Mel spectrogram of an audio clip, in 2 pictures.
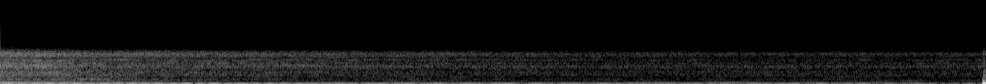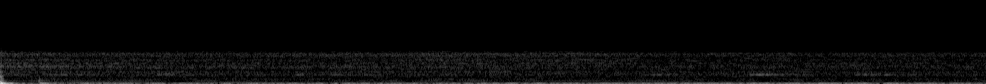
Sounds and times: metalic constructions of abandoned viaduct 0.0 - 19.7

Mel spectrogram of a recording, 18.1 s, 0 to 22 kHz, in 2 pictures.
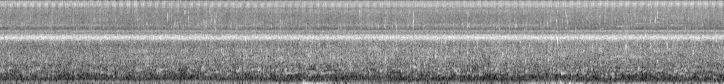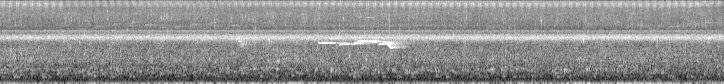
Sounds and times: Bird calls 13.0 - 14.1

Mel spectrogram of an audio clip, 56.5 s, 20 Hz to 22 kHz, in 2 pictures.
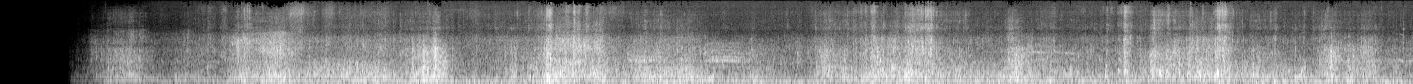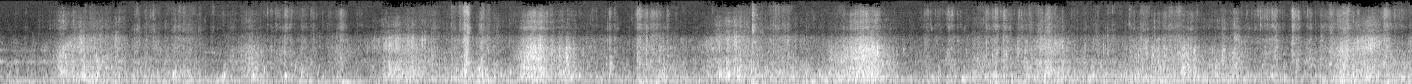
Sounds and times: moored yachts and smaller vessels 1.6 - 56.5

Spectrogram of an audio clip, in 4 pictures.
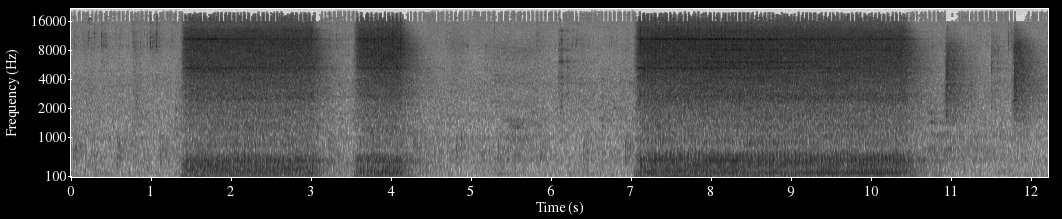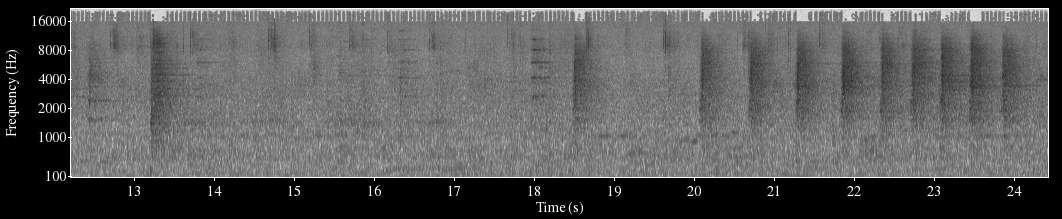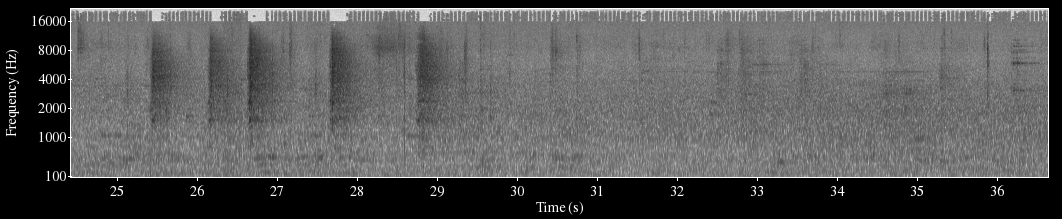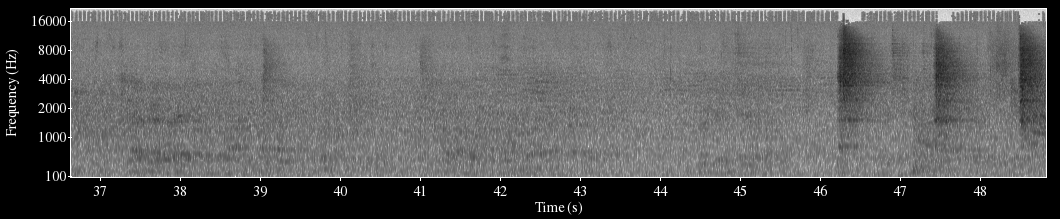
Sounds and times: borers digging the entrance 1.4 - 4.6
borers digging the entrance 7.0 - 11.1

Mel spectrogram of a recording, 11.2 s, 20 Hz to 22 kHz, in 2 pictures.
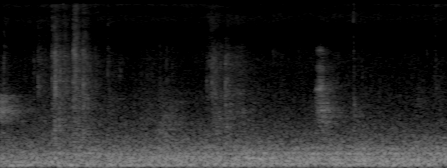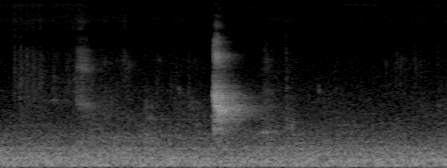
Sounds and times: Crows 8.2 - 8.8

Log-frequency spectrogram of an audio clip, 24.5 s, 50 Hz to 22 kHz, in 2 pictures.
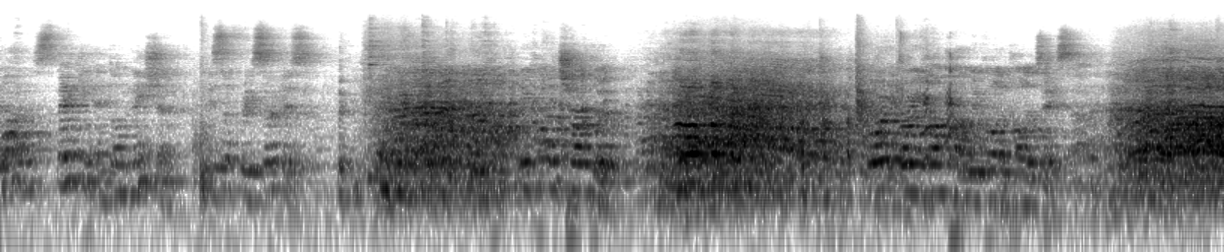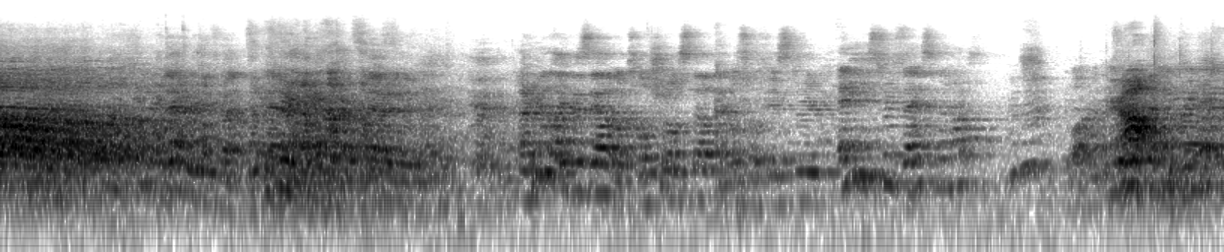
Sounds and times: Stand-up Comedy 2.0 - 19.8
audience eats and drinks 3.2 - 9.6
audience eats and drinks 10.9 - 17.6
Stand-up Comedy 21.2 - 24.4
audience eats and drinks 22.4 - 24.4

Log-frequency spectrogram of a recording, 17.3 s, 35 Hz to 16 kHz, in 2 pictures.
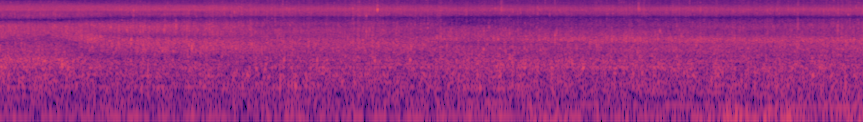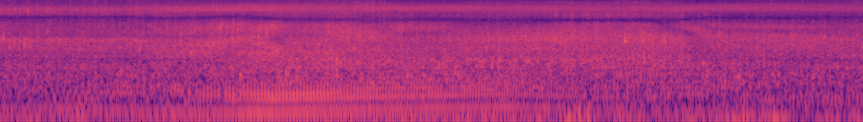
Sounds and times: Farmland irrigation waterways 0.0 - 17.2
Traffic Sound 5.0 - 17.2

